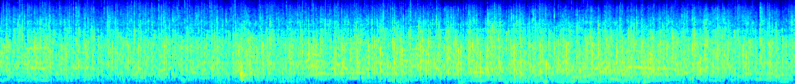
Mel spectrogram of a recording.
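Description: A crowd applauding steadily, with a few voices calling out over the clapping.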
